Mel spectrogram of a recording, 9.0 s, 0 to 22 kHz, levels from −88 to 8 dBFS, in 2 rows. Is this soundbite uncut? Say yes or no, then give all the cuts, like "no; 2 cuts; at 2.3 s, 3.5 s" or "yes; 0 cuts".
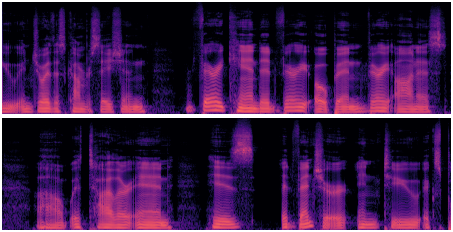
yes; 0 cuts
